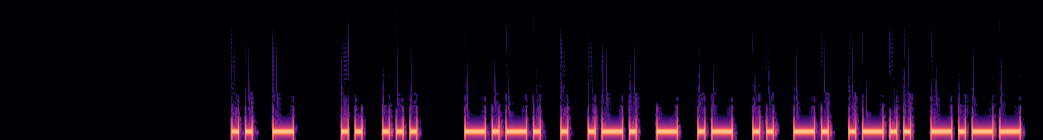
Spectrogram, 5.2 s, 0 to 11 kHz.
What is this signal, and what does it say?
Morse code, heard as a keyed tone, about 34 wpm, 700 Hz. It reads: IT IS CERTAINLY
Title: Sentences from Top 1100 Words 35wpm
